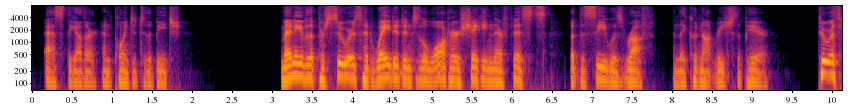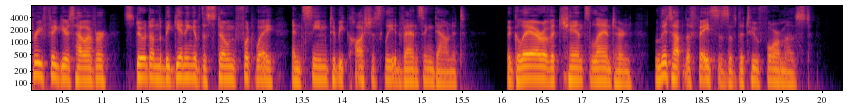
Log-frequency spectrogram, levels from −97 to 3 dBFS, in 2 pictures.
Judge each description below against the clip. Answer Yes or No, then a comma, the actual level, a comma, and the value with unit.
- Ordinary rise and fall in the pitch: Yes, average, 3.9 semitones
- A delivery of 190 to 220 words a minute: Yes, average, 200 wpm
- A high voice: No, low, 120 Hz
